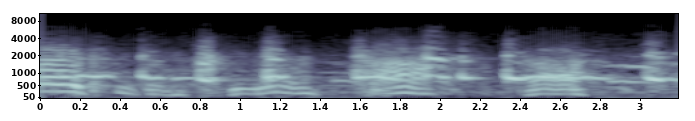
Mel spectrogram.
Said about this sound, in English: Puppies, darling. Yes, sir. Six of them. Yes, well, that little rascal. Puppies. So that's why she disappeared, huh? To have her family.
